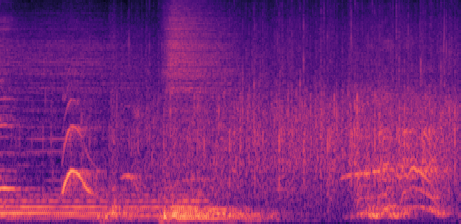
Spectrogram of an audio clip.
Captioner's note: audience applauds and cheers; laughs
